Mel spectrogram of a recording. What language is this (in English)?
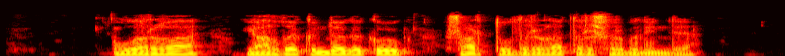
Bashkir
